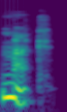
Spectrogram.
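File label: "mac", English, British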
